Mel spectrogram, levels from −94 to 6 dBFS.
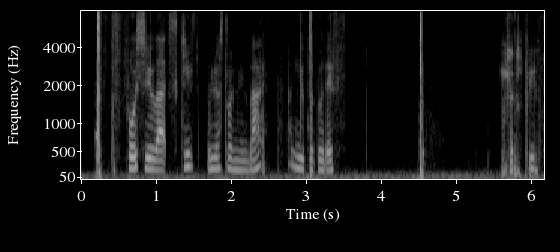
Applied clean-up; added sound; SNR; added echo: neural diffusion model UNIVERSE++.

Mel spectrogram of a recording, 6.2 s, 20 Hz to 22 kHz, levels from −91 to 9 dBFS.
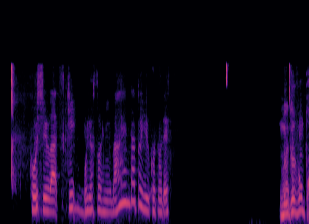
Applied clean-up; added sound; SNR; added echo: neural mask model Resemble Enhance denoiser.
